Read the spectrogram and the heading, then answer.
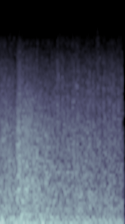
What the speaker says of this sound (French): On va utiliser les bombes pour ceux-là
